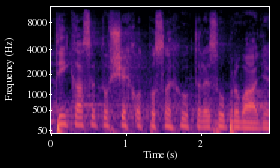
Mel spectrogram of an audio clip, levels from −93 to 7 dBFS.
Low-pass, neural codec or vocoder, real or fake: 10.8 kHz; none; real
